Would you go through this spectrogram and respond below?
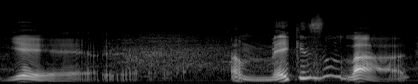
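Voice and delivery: slow, low, stretched-out confirmation; smug mock piety. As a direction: agree slowly and low from mid-prayer. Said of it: "I'd be like".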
